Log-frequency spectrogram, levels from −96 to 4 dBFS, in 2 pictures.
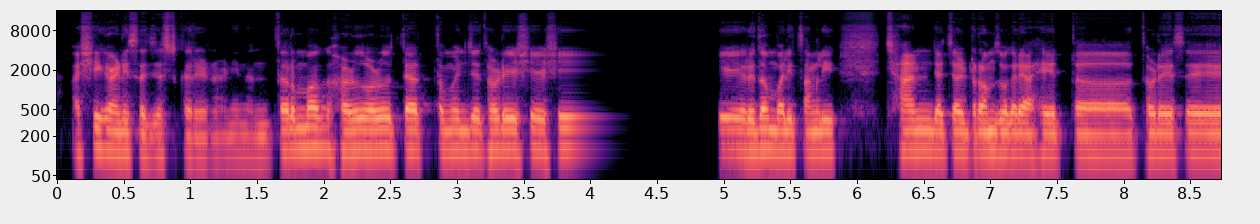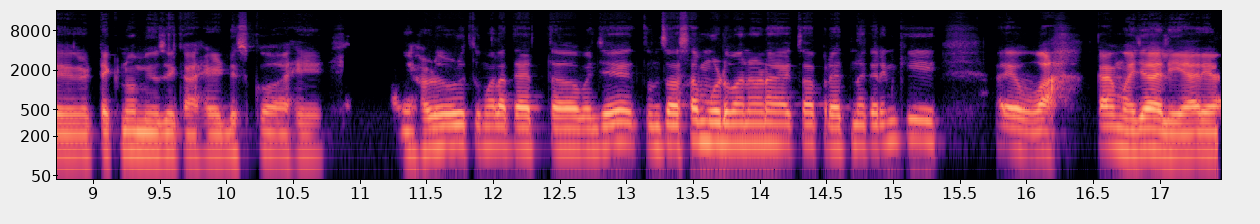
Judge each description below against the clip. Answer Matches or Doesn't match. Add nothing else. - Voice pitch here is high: Doesn't match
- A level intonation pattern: Doesn't match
